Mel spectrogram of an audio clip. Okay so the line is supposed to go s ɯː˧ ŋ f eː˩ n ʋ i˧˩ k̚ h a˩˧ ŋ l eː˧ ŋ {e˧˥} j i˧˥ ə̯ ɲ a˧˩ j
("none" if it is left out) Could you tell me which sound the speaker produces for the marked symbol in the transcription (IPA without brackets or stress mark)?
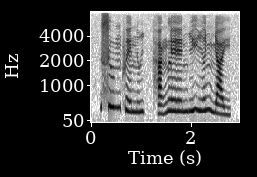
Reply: i˧˥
